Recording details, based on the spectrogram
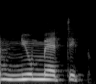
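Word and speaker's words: pneumatic: Number 13 पर है P silent. P और एन के कॉम्बिनेशन में। यहां पर देखिए निमोनिया और न्यूमेटिक।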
